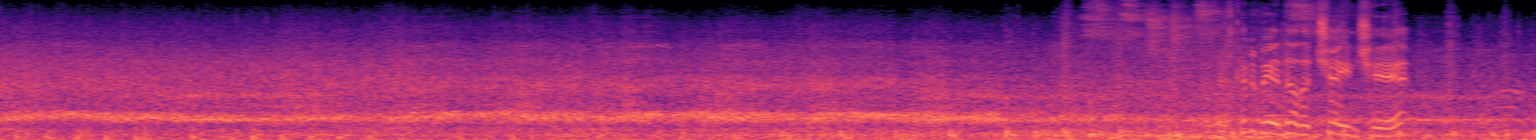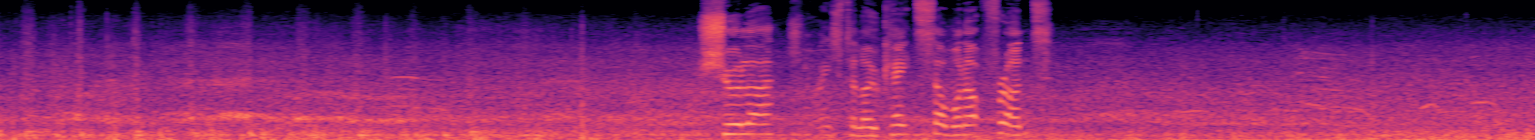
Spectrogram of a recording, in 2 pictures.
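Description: A large stadium crowd chants and roars steadily.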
